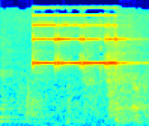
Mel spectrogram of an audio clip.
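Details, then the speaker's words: High steady one-second electronic beep from a fingertip pulse oximeter, shown during a talk; its alarm sounds when a reading goes outside range, and it misreads for about the first minute. "that's the alarm that goes off if if you know you go outside of the range"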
